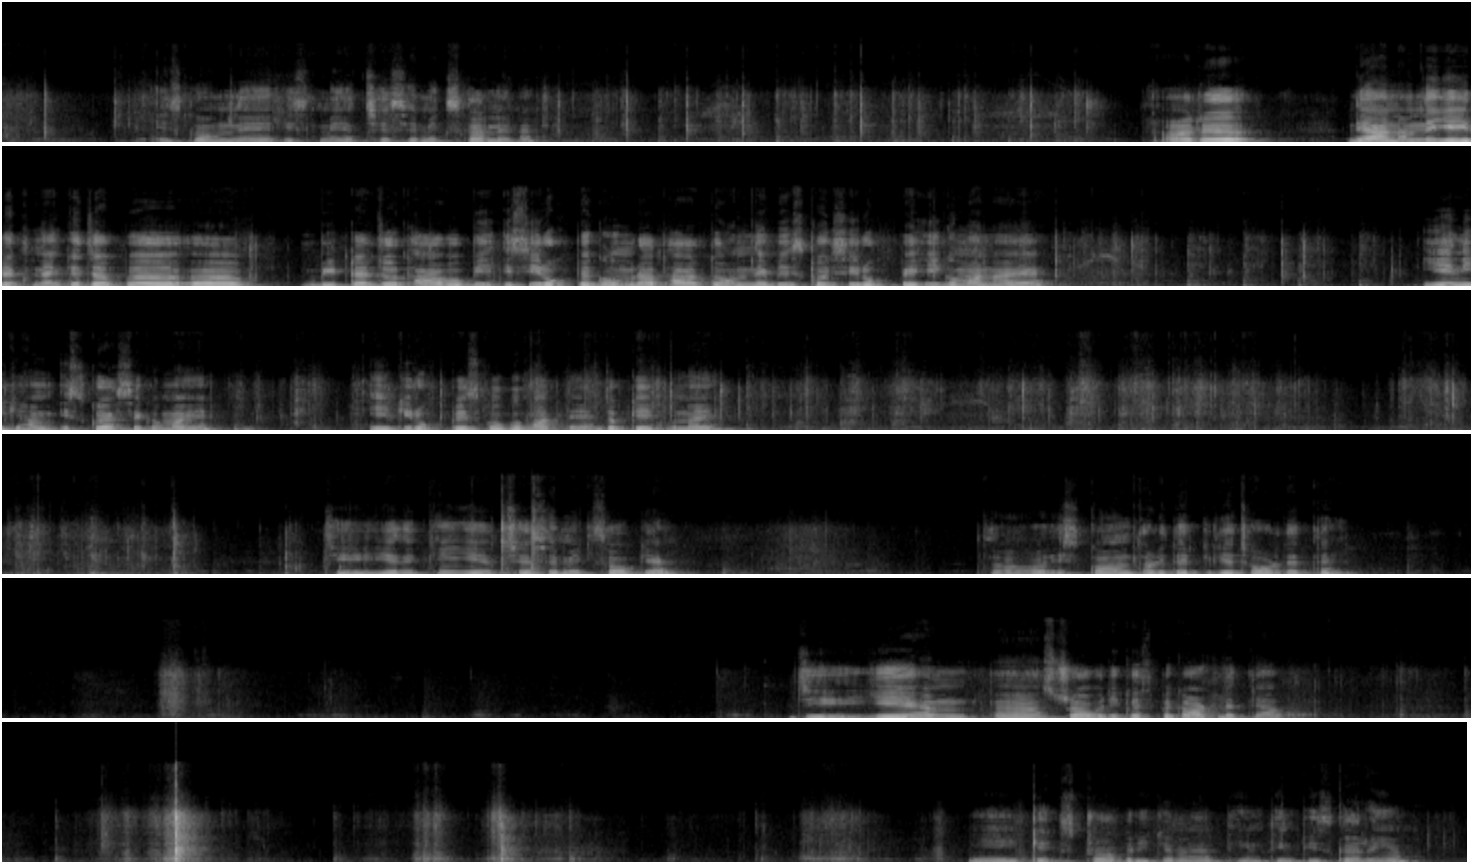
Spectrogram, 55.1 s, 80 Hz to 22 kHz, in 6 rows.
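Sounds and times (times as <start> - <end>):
whisk stirring batter in bowl: 0.0 - 7.2, 10.6 - 30.2.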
